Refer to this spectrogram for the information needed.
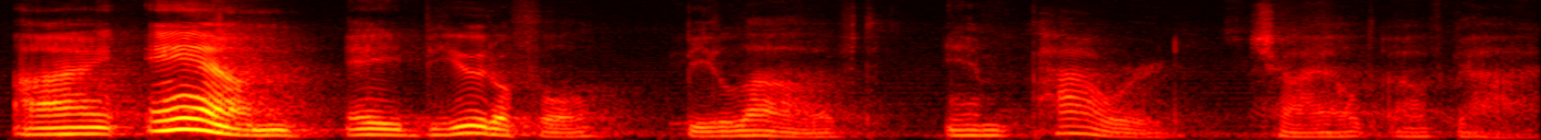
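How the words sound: The stress is on "am".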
